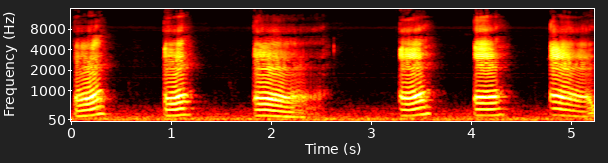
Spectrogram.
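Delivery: short e sound repeated, clearly shaped; vowel sound demo. Shown as a demonstration. Teacher showing a child the letter E sound, deliberately. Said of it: "and it says".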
